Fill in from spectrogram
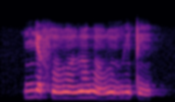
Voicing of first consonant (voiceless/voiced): voiced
